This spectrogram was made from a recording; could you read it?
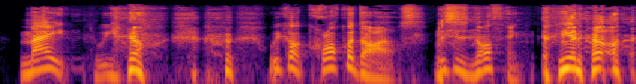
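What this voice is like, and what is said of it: Poor imitation Australian accent. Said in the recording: “my poor Australian accent”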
